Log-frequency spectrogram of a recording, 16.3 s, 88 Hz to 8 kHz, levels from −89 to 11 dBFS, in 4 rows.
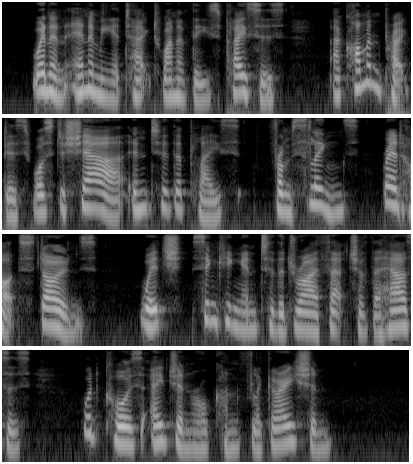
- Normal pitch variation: Yes, average, 3.9 semitones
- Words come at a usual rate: No, slow, 130 wpm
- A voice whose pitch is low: No, medium, 185 Hz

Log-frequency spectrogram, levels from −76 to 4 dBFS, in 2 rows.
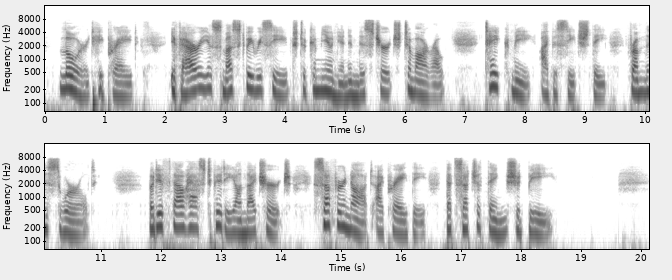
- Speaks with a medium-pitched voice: Yes, medium, 165 Hz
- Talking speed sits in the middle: No, slow, 120 wpm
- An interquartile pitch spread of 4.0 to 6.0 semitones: Yes, wide, 5.4 semitones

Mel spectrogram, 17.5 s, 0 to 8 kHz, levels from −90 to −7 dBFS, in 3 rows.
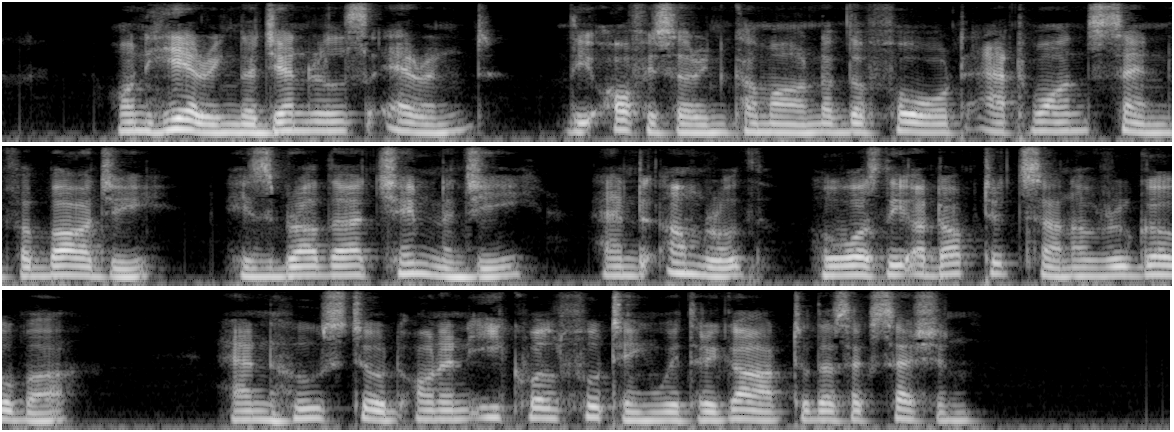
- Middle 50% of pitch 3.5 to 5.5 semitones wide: No, average, 2.7 semitones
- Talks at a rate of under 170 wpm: Yes, average, 140 wpm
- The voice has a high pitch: No, medium, 150 Hz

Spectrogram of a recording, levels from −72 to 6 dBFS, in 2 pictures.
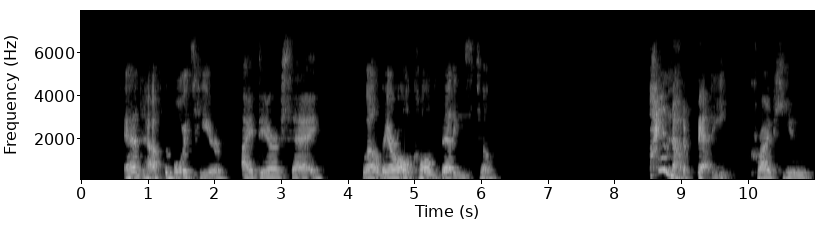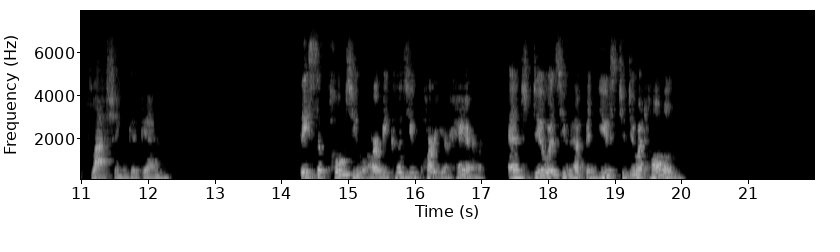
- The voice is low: No, medium, 165 Hz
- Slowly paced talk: Yes, slow, 120 wpm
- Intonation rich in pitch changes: Yes, wide, 6.4 semitones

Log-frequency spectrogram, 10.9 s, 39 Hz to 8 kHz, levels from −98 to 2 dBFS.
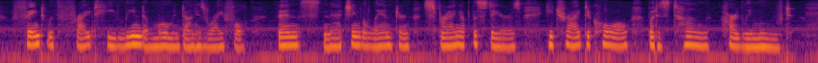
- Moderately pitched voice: Yes, medium, 170 Hz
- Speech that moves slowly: No, average, 150 wpm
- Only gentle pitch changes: Yes, narrow, 2.3 semitones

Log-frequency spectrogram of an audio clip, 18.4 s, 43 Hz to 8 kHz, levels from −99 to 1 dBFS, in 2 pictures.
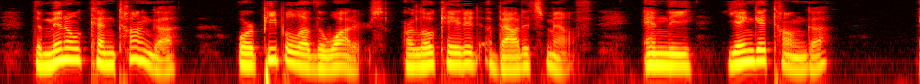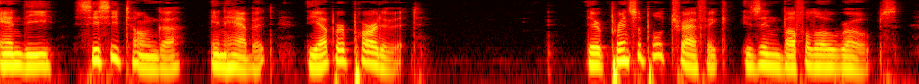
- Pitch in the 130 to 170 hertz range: Yes, low, 135 Hz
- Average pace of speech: No, slow, 110 wpm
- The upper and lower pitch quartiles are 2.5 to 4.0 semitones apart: Yes, average, 3.5 semitones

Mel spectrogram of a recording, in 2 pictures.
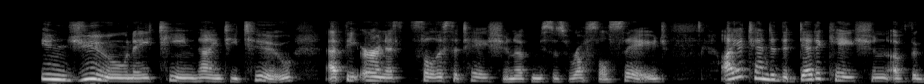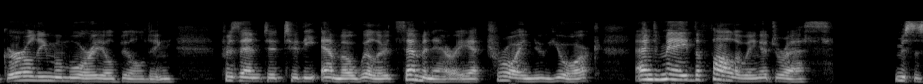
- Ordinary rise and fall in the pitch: No, wide, 7.0 semitones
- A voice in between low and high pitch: Yes, medium, 160 Hz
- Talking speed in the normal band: No, slow, 115 wpm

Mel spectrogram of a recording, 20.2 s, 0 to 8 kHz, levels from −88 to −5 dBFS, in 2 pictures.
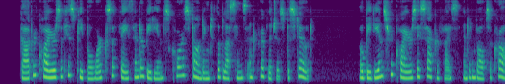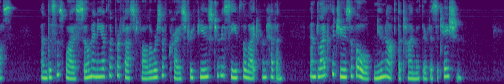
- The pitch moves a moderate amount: Yes, average, 3.6 semitones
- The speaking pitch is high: Yes, very high, 250 Hz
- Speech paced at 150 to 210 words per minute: Yes, average, 170 wpm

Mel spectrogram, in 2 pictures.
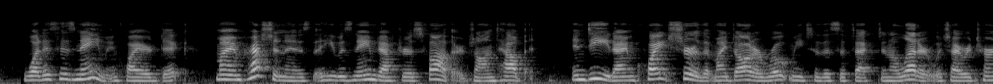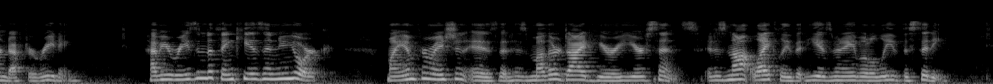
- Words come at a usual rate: No, fast, 220 wpm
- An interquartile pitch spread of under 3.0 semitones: No, average, 4.5 semitones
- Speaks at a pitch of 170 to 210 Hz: Yes, high, 190 Hz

